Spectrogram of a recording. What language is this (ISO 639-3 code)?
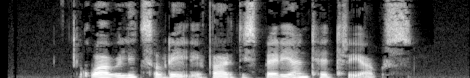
kat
